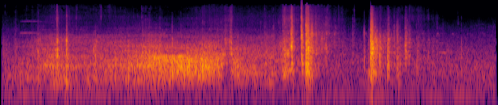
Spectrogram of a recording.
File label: SKATEBOARD FLAT JUMP; Skateboarding; Sports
